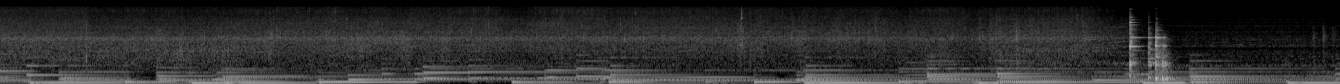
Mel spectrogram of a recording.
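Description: Food sizzling as it fries in a pan, under background music of held, changing notes. Near the end come a few sharp knocks, and the sizzle drops away after them.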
